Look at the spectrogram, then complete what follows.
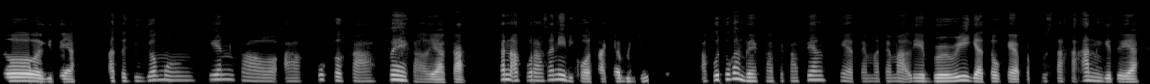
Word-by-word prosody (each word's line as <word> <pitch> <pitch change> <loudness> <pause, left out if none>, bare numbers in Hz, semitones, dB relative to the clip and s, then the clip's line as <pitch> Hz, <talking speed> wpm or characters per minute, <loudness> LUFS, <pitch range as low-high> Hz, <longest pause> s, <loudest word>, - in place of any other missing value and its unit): tuh 170 -2 +9
gitu 135 - -7
ya, - - -5 0.3
atau 160 +1 -4
juga 165 +4 -5
mungkin 210 +3 -5
kalau 160 -4 -6
aku 150 +7 -13
ke 180 - -3
kafe 155 +8 +1
kali 125 -6 -2
ya - - +2
Kak, 120 -2 +1 0.3
kan 230 +1 +2
aku 185 -1 -1
rasa 180 +4 -4
nih 225 -1 +3
di 155 - -9
kota 140 -1 -1
kayak 145 -1 -1
begini, 140 +3 -6 0.6
aku 215 - 0
tuh 240 - -3
kan 255 - +4
banyak 165 -2 +1
kafe-kafe 155 +2 -12
yang 210 - -2 0.2
kayak 150 -5 -6
tema-tema 145 +1 -8
library 150 +4 +5
nggak 150 -6 +5
tuh, 145 - +1
kayak 130 -2 -1
perpustakaan 150 +5 -6
gitu 140 0 -2
ya. 130 - +5
155 Hz, 190 wpm, -26 LUFS, 145-185 Hz, 0.6 s, tuh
